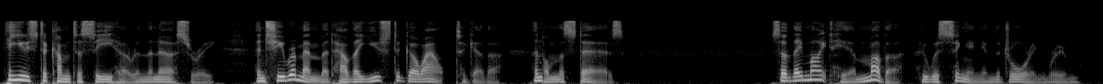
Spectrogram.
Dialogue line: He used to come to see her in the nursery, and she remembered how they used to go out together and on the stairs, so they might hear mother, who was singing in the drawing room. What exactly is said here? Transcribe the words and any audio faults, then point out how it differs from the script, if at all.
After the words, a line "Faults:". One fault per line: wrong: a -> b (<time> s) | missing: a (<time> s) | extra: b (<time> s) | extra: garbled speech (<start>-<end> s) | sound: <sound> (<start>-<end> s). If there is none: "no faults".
He used to come to see her in the nursery, and she remembered how they used to go out together and on the stairs, so they might hear mother, who was singing in the drawing room.
Faults:
no faults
